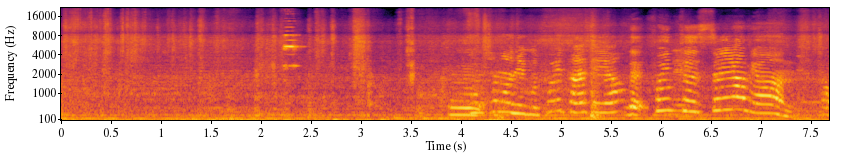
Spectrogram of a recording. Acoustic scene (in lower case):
crowded indoor space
